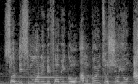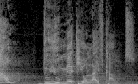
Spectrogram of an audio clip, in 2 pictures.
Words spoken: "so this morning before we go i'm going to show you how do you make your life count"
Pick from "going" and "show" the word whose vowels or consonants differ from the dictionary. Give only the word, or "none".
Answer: none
